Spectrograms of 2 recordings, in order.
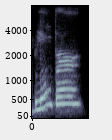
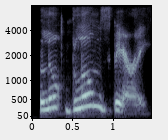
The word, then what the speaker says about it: Bloomsbury: is published by Bloom is it Bloomberg Bloomsbury Bloomsbury that's it I knew I was mispronouncing it um again the title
